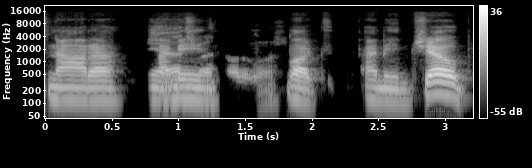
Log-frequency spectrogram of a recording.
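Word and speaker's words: Ngata: I mean, Joe Nada, who's had or Nagata, I don't know how to pronounce that. Is it Nada? It's Nada.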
